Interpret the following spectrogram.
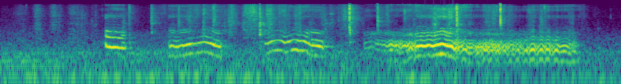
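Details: Maltipoo puppy whimpering indoors: a string of high, wavering whines that rise and fall, four or five short plaintive cries close together over about two and a half seconds.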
